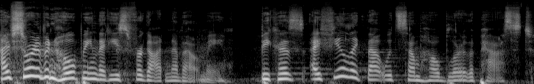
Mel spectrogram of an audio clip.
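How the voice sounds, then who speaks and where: At a moderate pace, a woman talks in a fairly high voice with very wide pitch swings. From Russia, moved to US at 10. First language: Russian. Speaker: storyteller. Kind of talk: live storytelling. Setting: stage with audience.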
